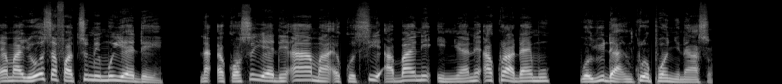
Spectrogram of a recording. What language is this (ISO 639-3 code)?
aka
